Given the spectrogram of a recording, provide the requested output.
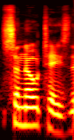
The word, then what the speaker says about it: cenotes: In the Yucatan Peninsula there's all these little things called cenotes.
